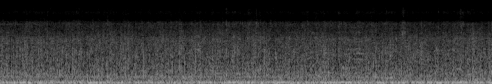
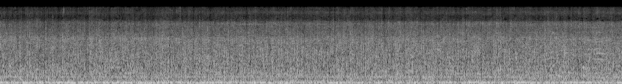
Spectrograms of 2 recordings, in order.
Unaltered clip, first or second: second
